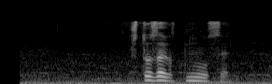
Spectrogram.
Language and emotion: Russian, angry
